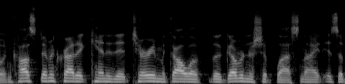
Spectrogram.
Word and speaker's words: McAuliffe: And then how do you say Terry's last name? – McAuliffe. – Is it McAuliffe? Okay, yeah. McAuliffe.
